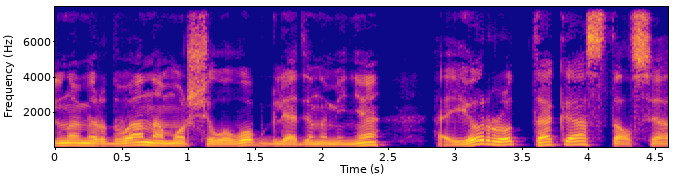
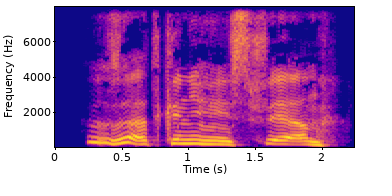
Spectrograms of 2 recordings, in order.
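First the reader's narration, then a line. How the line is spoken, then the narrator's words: Groaned. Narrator (Russian): простонала цель номер пять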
